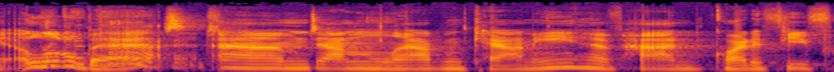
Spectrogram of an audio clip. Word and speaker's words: Loudoun: It's spelled like it shouldn't be pronounced like that. – It does. It's an L-O-U-D-O-U-N. So it's the same. O-U. Yeah. It's Loudoun County.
